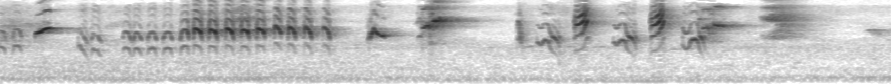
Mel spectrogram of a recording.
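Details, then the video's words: Wambie mini gives a fast, even trill of bright notes, then a medley of varied sharp chirps and sweeping whistles at irregular intervals. "wambie mini super gacor"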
